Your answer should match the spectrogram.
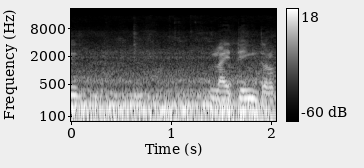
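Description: An engine running steadily, a low even hum under outdoor talk.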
